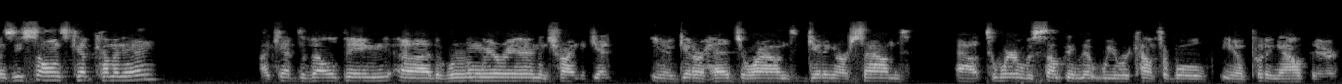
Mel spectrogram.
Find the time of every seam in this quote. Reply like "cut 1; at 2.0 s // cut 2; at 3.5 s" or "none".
none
